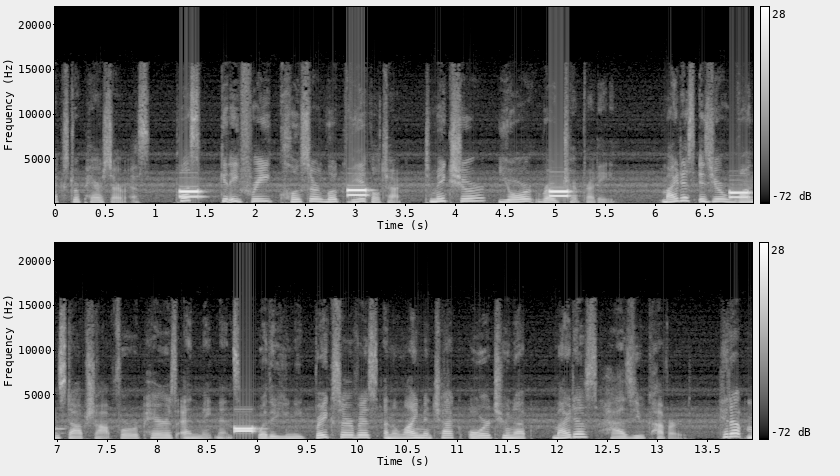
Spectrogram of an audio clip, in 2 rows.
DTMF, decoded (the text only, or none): 5 # 8 1 *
